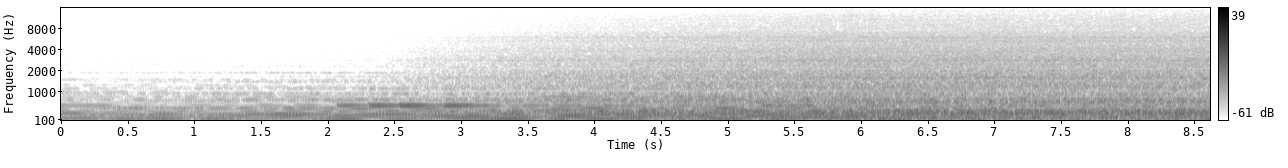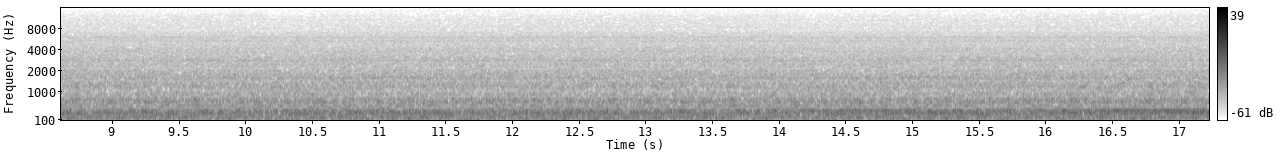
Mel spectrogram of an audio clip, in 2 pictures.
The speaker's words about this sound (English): It starts on a peaceful spring morning. You awake to the gentle hum of your bedroom fan.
